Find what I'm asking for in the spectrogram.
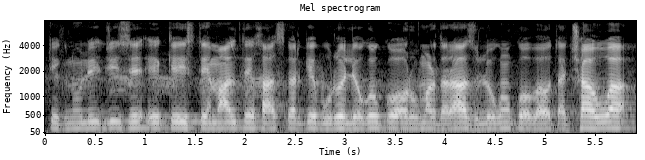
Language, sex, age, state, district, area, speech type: Urdu, male, 45-60, Bihar, Supaul, rural, spontaneous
